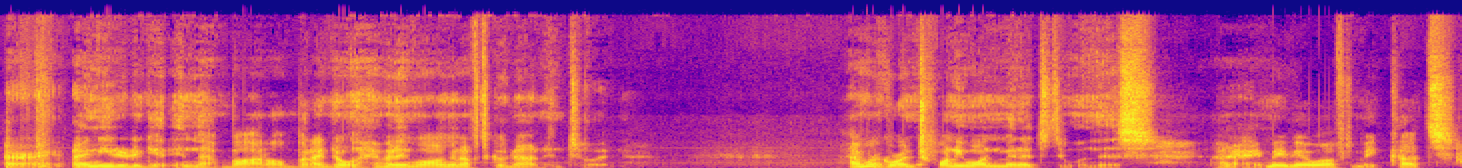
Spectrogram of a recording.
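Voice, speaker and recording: The speech comes at a very fast pace with big swings in loudness, over noticeable background noise. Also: man. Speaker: tarantula keeper and enclosure builder. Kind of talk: casual hands-on video commentary. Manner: halting; whispering.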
